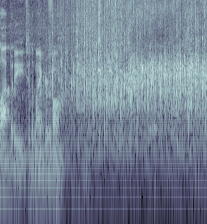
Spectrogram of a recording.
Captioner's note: applause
